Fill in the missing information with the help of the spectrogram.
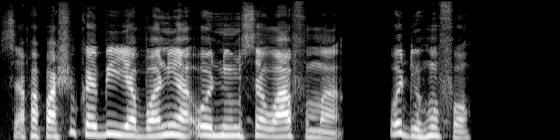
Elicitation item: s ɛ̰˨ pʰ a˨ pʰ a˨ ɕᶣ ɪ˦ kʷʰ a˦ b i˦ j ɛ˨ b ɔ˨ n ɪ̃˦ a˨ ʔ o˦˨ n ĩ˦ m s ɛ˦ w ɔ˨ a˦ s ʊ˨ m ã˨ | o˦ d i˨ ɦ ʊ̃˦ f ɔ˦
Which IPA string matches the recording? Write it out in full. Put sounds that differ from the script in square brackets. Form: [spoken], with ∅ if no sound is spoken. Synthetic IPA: s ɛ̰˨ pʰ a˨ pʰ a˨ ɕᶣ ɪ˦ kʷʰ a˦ b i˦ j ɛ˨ b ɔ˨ n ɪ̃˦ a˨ ʔ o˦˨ n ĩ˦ m s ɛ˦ w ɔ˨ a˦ [f] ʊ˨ m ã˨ | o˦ d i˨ ɦ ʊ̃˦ f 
